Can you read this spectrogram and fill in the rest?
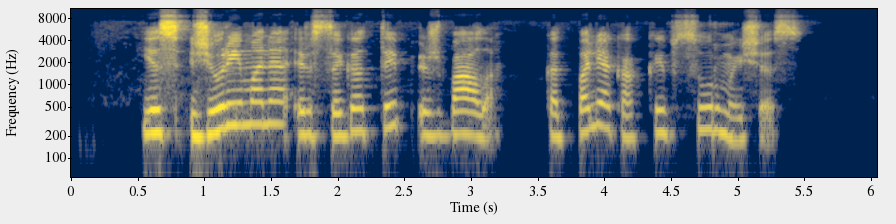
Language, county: Lithuanian, Kaunas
